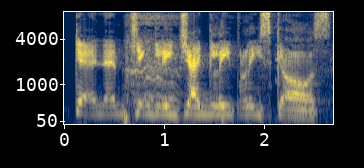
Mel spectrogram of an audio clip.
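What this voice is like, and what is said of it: Poor impression of another person's voice. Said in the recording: “worst Michael Caine impression ... That's terrible. That's really terrible.”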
